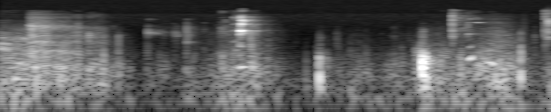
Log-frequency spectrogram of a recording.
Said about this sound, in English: so that you guys can see my funny face when I chew up the capsuled ingredients of products as opposed to taking them the way you're supposed to, which is just swallowing the little capsule.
